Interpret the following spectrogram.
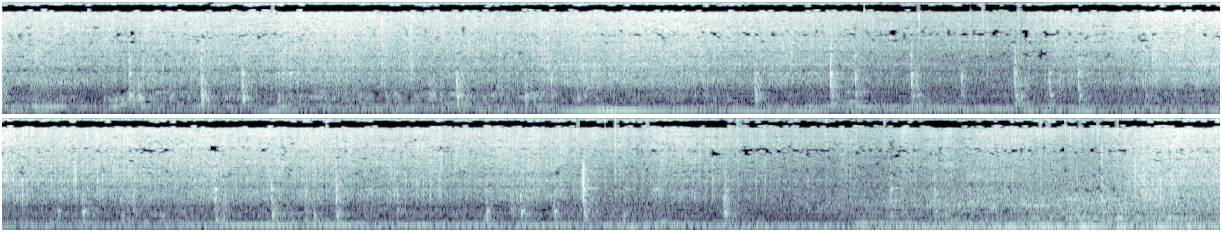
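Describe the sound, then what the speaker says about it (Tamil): Potatoes sizzle and crackle steadily in a hot pan, with occasional stirring scrapes, close by and fairly quiet, with no talking. "இது நல்லா ஃப்ரை ஆகிடும்"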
